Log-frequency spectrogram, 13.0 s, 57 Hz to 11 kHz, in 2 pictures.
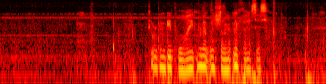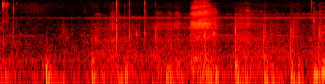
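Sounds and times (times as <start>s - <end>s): faint clicks and taps: 8.3s - 10.0s.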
